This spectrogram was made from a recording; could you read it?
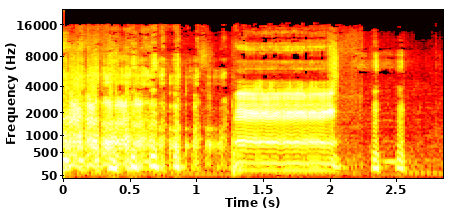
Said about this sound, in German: Und die Kinder zucken erschrocken zusammen, als deine Ziegen anfangen zu meckern.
